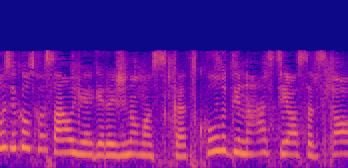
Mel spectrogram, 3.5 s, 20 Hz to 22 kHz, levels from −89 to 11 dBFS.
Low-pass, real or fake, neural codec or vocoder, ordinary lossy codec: 7.2 kHz; fake; codec, 16 kHz, 0.8 kbps, ZipCodec; AAC, 32 kbps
